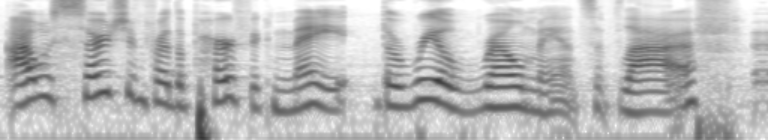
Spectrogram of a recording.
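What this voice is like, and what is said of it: Put-on Alabama accent. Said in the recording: “let me get into my accent, Alabama ... Alabama.”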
